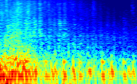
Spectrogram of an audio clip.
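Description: A loud explosion booms close by and rumbles away.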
